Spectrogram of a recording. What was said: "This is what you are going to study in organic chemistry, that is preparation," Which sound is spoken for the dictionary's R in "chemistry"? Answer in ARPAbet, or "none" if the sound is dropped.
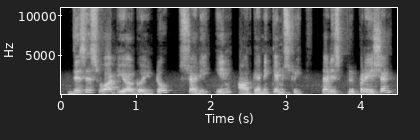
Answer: R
